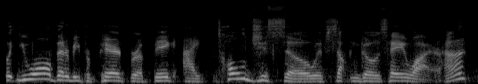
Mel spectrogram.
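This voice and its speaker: A wisecracking, doubtful young hero played by a man in a video game cutscene. His fairly high voice bounces with casual sarcasm over slight background noise. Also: animated, a little fast, close to an everyday voice. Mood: skeptical.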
